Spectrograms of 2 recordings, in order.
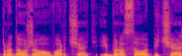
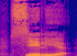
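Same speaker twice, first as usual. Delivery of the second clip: higher, louder call to his wife; desperate cry; 6 semitones higher, 4 dB louder than usual. A narrator's reading. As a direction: cry out her name in despair. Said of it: "вскричал он в отчаянии". (отчаянный возглас)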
